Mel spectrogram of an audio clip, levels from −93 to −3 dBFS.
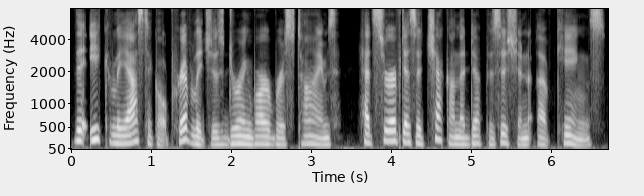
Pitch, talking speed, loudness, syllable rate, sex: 160 Hz, 145 wpm, -19 LUFS, 4.9 syllables/s, female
